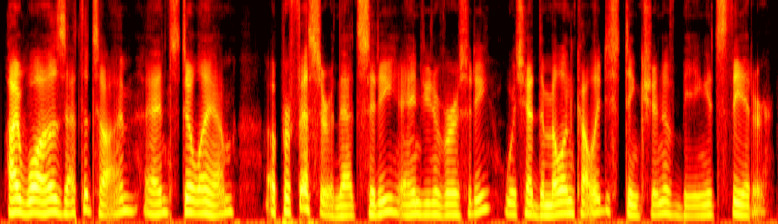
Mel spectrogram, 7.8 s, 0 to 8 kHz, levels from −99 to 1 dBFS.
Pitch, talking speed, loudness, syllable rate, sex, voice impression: 155 Hz, 185 wpm, -21 LUFS, 5.1 syllables/s, male, very masculine, very adult-like, old, slightly thick, relaxed, slightly powerful, slightly bright, slightly soft, slightly muffled, slightly fluent, slightly raspy, slightly cool, intellectual, slightly refreshing, very sincere, calm, slightly mature, slightly friendly, slightly reassuring, very unique, slightly elegant, wild, slightly sweet, lively, kind, slightly intense, slightly modest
